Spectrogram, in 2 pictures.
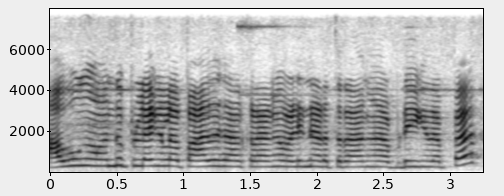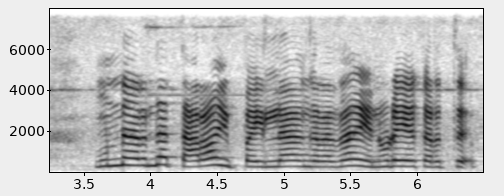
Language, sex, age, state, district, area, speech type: Tamil, female, 45-60, Tamil Nadu, Sivaganga, rural, spontaneous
